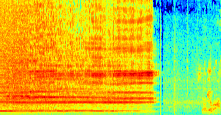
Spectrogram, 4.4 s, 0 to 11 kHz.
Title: Counter Strike Global Offensive Burp Trolling Part 1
